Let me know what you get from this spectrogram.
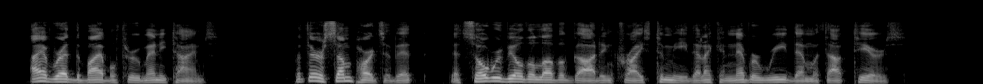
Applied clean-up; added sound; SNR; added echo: none; none; none; none.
